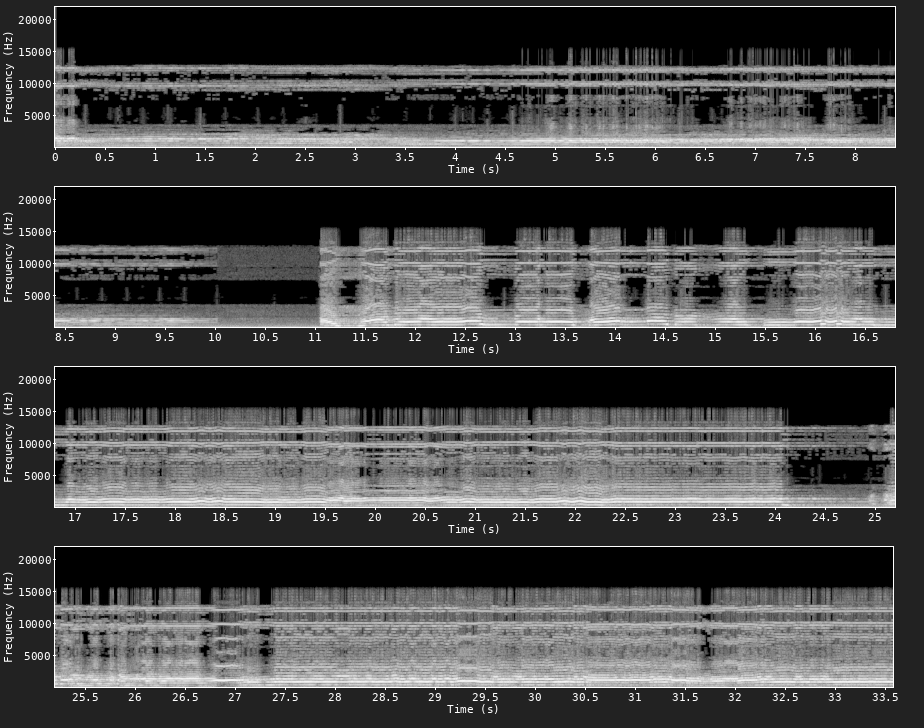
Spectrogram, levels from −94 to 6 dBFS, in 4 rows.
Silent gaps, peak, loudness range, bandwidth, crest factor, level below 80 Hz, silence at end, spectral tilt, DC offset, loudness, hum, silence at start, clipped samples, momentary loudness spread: none; 0 dBFS; 8 LU; 16 kHz; 6 dB; -28 dBFS; 0 s; -2 dB/octave; under 0.1%; -5 LUFS; 60 Hz at -30 dBFS; 0 s; 3%; 10 LU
